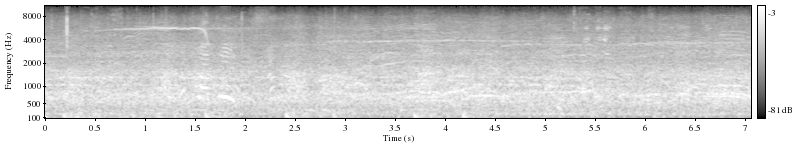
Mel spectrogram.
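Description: A large crowd murmurs and shouts in an open stadium.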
